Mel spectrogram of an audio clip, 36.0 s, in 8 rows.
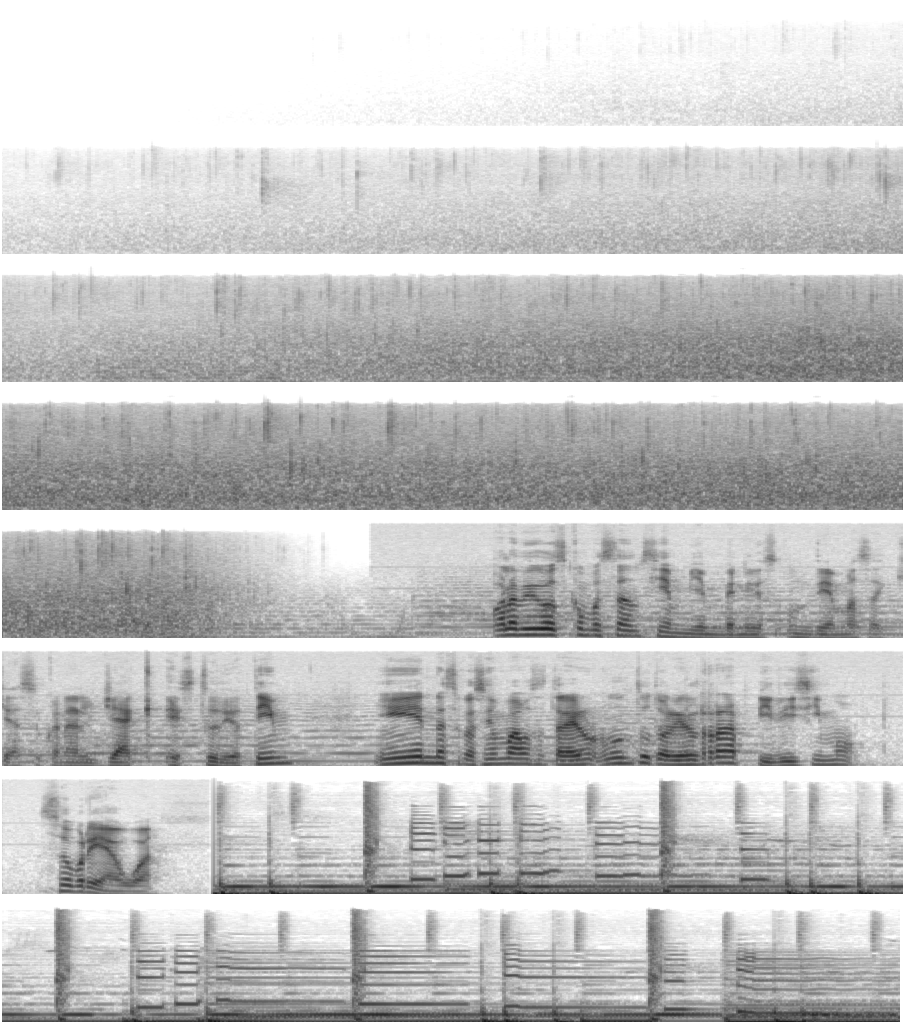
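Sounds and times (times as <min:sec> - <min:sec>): single raindrops ticking: 0:01.0 - 0:19.3
heavy rain downpour: 0:01.6 - 0:25.7.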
